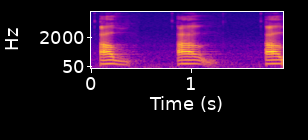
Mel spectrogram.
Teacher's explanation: تارهای صوتی از هم باز میشه و خیلی زیاد باز نمیشه به یک حدی باز میشه که صدا خارج بشه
